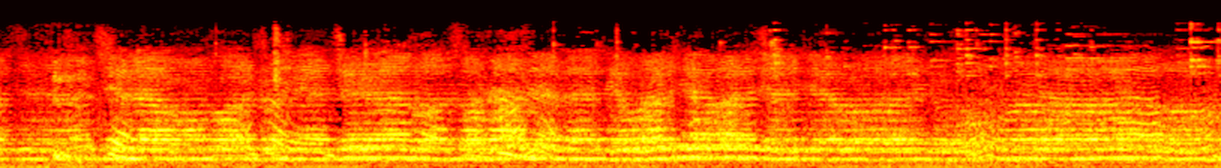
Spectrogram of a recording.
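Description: A group of voices chanting Tibetan Buddhist prayers together, holding one steady low pitch.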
